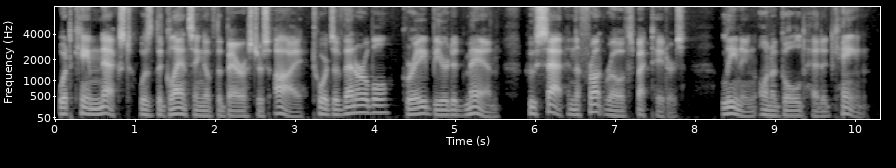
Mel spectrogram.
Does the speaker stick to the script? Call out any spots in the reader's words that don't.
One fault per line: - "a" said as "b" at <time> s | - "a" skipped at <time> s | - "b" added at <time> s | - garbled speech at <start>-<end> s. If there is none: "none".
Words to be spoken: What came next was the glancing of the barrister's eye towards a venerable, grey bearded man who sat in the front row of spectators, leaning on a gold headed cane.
none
